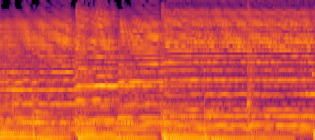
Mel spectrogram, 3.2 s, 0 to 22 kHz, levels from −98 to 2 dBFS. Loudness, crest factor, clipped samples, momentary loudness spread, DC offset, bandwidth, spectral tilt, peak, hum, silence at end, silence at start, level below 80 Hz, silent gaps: -13 LUFS; 14 dB; under 0.1%; 3 LU; under 0.1%; over 20 kHz; -2.5 dB/octave; 0 dBFS; none; 0 s; 0 s; -28 dBFS; none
